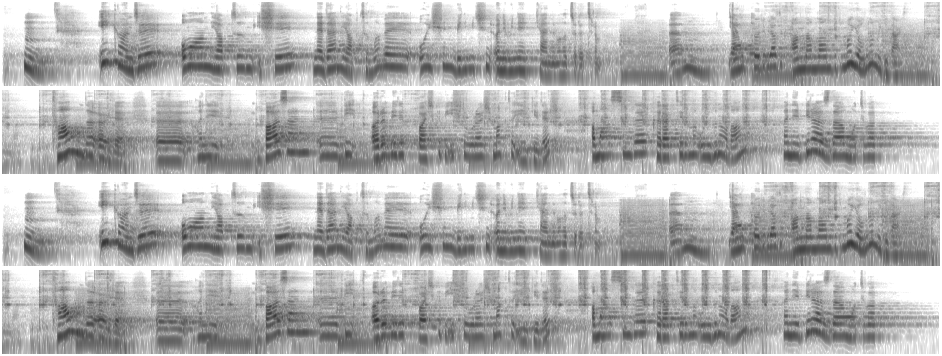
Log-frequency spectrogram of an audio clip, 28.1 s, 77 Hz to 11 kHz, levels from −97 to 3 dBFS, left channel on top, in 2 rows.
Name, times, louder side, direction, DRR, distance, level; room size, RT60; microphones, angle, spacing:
voice 1, 0.3-1.2 1.4-2.4 2.7-4.4 4.7-9.0 10.0-10.2 10.9-11.3 14.8-17.4 17.8-22.6 22.9-25.5 25.8-27.2, equal, 10° left, 7 dB, 1.0 m, -32 dB
sound 1, 8.6-10.2 10.6-12.1 12.5-14.1 14.5-16.1 16.4-18.0 18.4-20.0 20.4-20.5 20.8-20.9 21.0-21.9 22.2-22.3, right 4 dB, 80° right, 0.6 m, -46 dB
voice 2, 10.2-10.6 10.9-14.3, right 1 dB, 5° right, 5 dB, 0.4 m, -33 dB
sound 2, 11.4-12.0 12.2-12.6 13.0-13.4 13.8-14.2 14.6-15.2 15.4-15.8 16.3-16.6 17.1-17.5 17.9-18.3 18.7-19.7 20.1-25.5, right 8 dB, 35° right, 0.8 m, -44 dB
22.0 x 17.5 x 9.5 m, 2.5 s
head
